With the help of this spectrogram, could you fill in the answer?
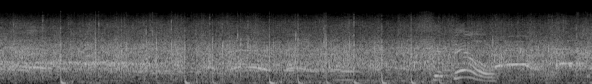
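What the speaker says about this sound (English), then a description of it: "Would you all join me in a brisk round of applause" Studio audience applause on a 1984 Match Game–Hollywood Squares game show, steady and full, with a voice briefly calling out over it and some whistling tones.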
